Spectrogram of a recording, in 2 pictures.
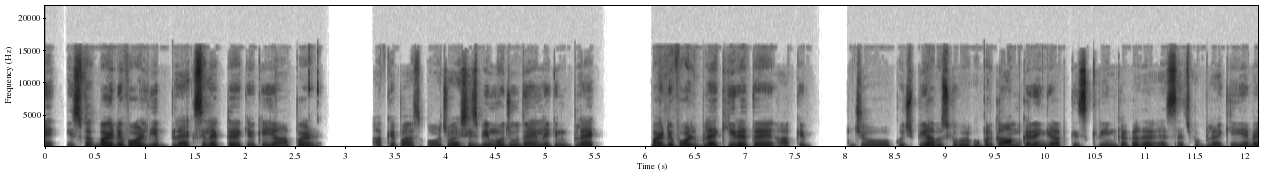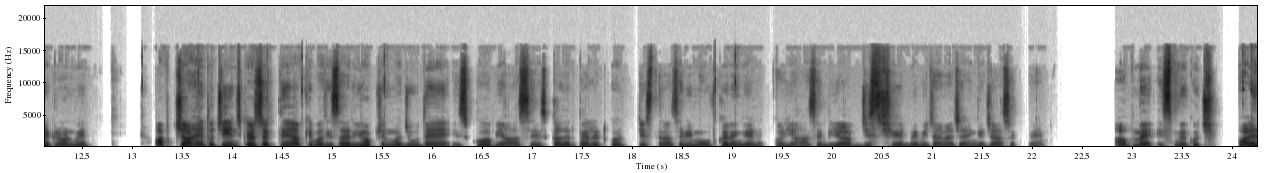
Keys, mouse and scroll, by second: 22.0 click, 24.0 click.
